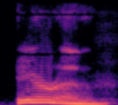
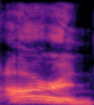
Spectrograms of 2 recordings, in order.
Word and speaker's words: Aaron: You know how to say his name, right? Aaron. No, it's Aaron. Jesus Christ.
